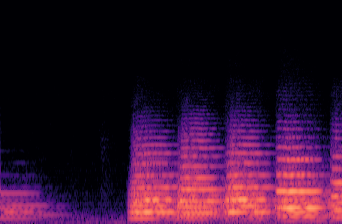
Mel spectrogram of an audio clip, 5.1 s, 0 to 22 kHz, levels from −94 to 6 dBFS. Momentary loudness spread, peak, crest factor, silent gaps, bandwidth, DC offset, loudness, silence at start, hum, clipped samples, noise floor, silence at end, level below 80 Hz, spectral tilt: 20 LU; -4 dBFS; 16 dB; none; 3 kHz; under 0.1%; -20 LUFS; 0 s; none; under 0.1%; -60 dBFS; 0 s; -50 dBFS; -12.5 dB/octave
